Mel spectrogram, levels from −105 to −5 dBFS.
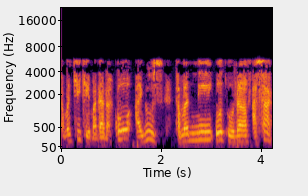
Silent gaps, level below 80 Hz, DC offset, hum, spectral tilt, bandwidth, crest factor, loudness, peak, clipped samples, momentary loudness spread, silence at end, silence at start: none; -68 dBFS; under 0.1%; none; 0 dB/octave; 6 kHz; 16 dB; -21 LUFS; -6 dBFS; under 0.1%; 5 LU; 0 s; 0 s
